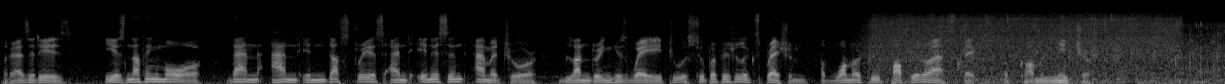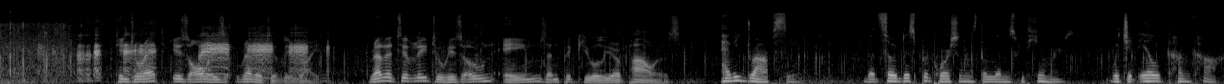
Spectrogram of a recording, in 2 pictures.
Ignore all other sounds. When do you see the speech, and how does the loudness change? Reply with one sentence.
You can hear the speech from 0.0 to 10.9 s, at a steady volume; and from 13.4 to 24.4 s, at a steady volume.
